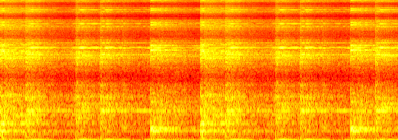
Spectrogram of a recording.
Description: Baladi Beat; Sonic Foundry (Sony Creative Software); Loop Noir

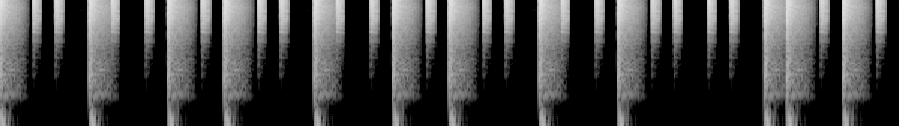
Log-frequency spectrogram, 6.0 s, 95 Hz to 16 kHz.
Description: Synth Loop, BPM 80

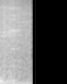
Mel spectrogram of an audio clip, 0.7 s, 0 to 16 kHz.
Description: Crash, Genesis; TMNT; M8

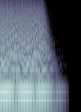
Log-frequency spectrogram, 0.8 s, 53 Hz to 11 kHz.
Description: synth chorus, dance synth; Sound & Vision - Gigapack I CD 2 (Roland)

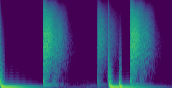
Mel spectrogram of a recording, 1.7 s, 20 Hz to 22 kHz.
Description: drum 138, Techno, drum-loops

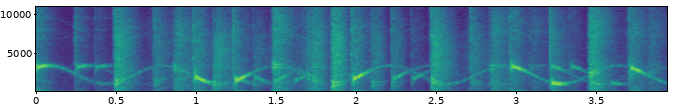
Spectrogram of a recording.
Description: Drum Fx Loop, Electronica

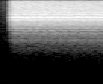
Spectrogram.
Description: HH OP FX, Big Beat Samples; Big Beat Samples & More; AKAI; HHMIDFX KIT

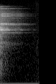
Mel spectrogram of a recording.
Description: Tambourine Drum; jazz jackrabbit 2; M8

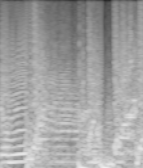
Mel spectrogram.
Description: VOX FX; Big Beat Samples & More

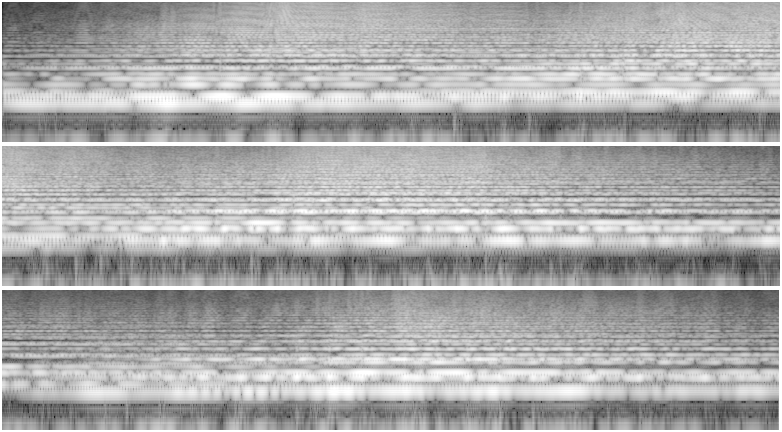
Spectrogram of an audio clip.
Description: Pad, Chillout; Sonic Foundry (Sony Creative Software); Afterhours EDM; Chillout Service

